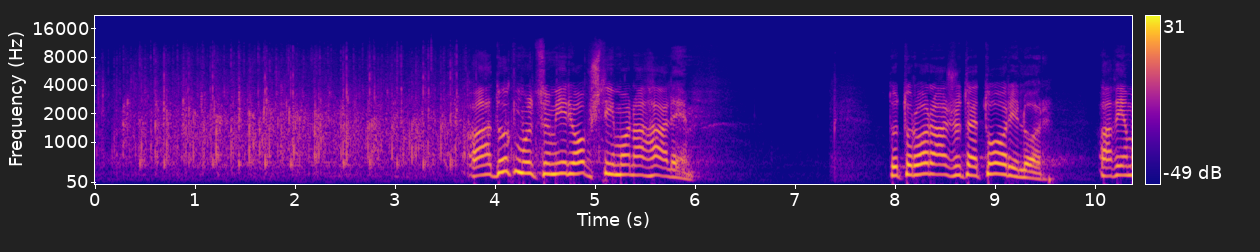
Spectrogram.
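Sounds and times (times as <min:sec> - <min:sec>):
audience applause: 0:00.0 - 0:04.4
speech: 0:03.7 - 0:06.1, 0:08.0 - 0:10.3.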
